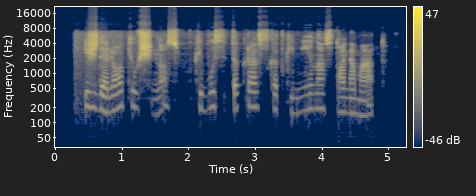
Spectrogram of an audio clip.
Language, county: Lithuanian, Vilnius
